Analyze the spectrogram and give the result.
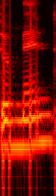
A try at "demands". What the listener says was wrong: Demands. Demands. With an S. Demands. Don't forget the S.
